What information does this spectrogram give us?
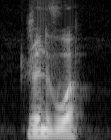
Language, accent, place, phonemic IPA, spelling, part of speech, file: French, France, Lyon, /ʒə.nə.vwa/, genevois, adjective, LL-Q150 (fra)-genevois.wav
- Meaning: Genevan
